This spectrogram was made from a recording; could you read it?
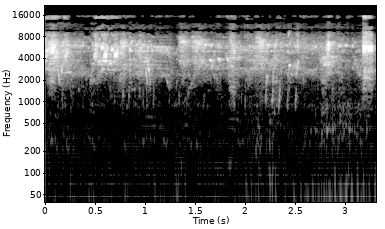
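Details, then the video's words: Budgerigars calling together in a dense, continuous chatter of high warbles, squeaks and short chirps, overlapping without pause, with a sharp, clear tone near the end. "Parrot sounds"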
